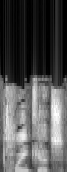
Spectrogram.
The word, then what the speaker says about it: Tlingits: The Tlingits. – And it's spelled T-L-I-N-G-I-T-S, but the T is pronounced with a K.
